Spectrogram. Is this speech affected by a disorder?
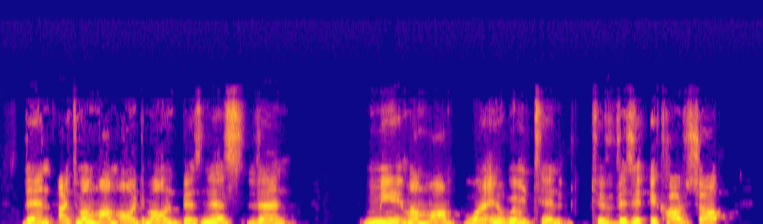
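Yes: Down syndrome; trisomy 21, heart surgery in childhood, eye surgery, other childhood surgeries, thyroid removed; age 22.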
